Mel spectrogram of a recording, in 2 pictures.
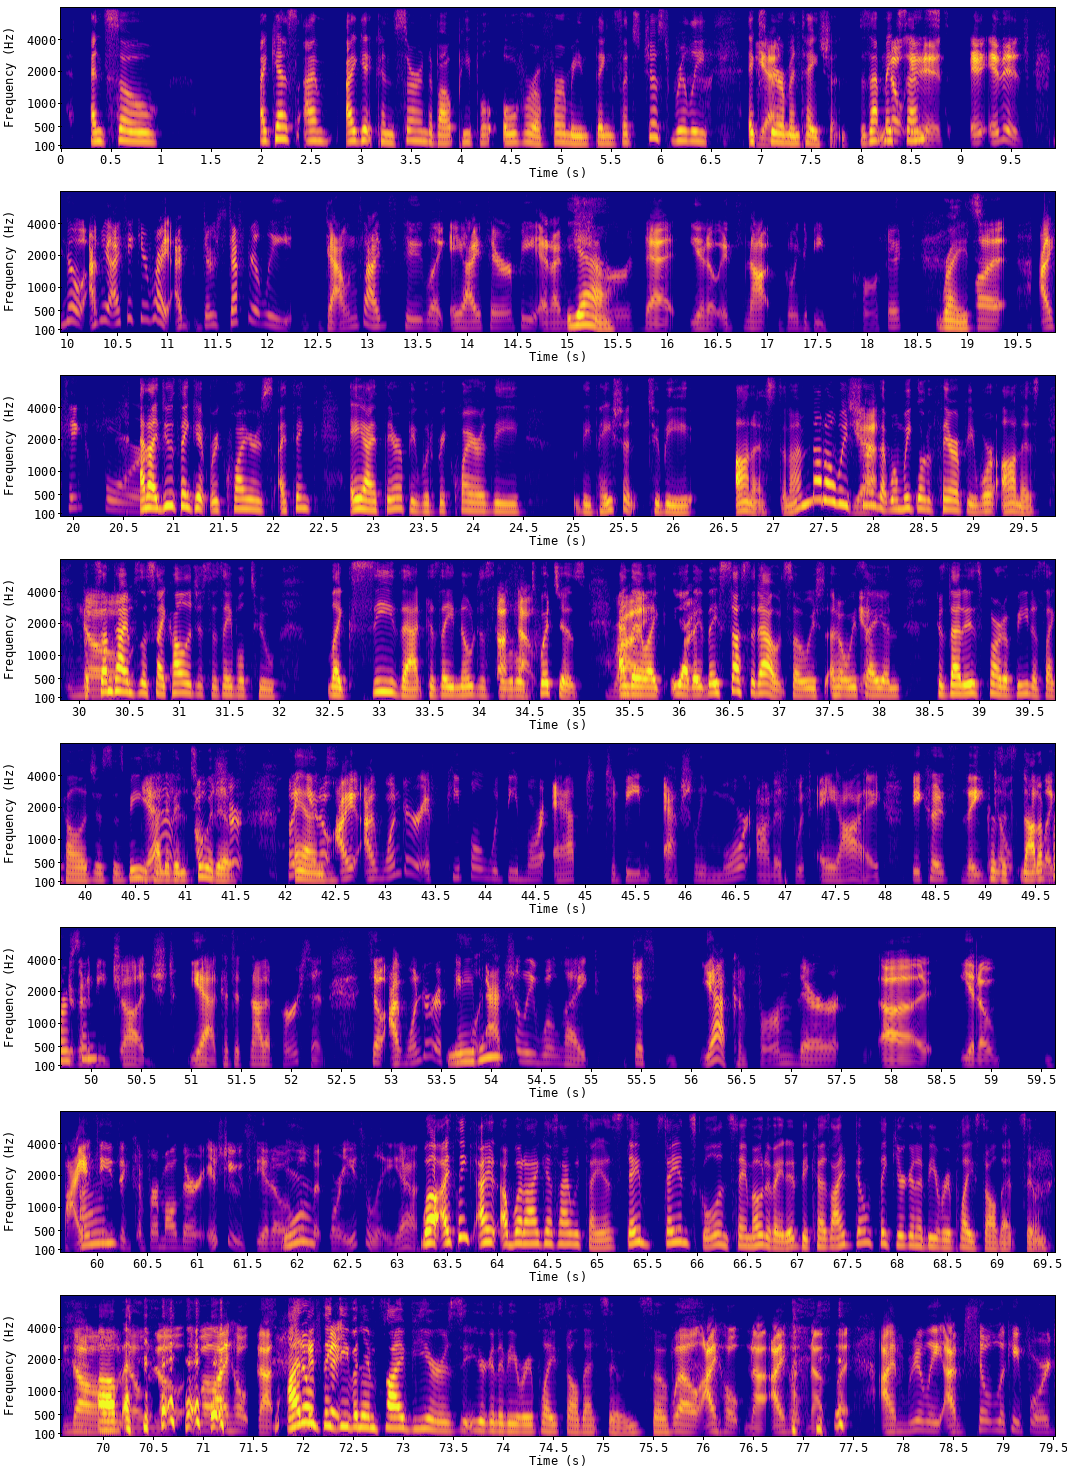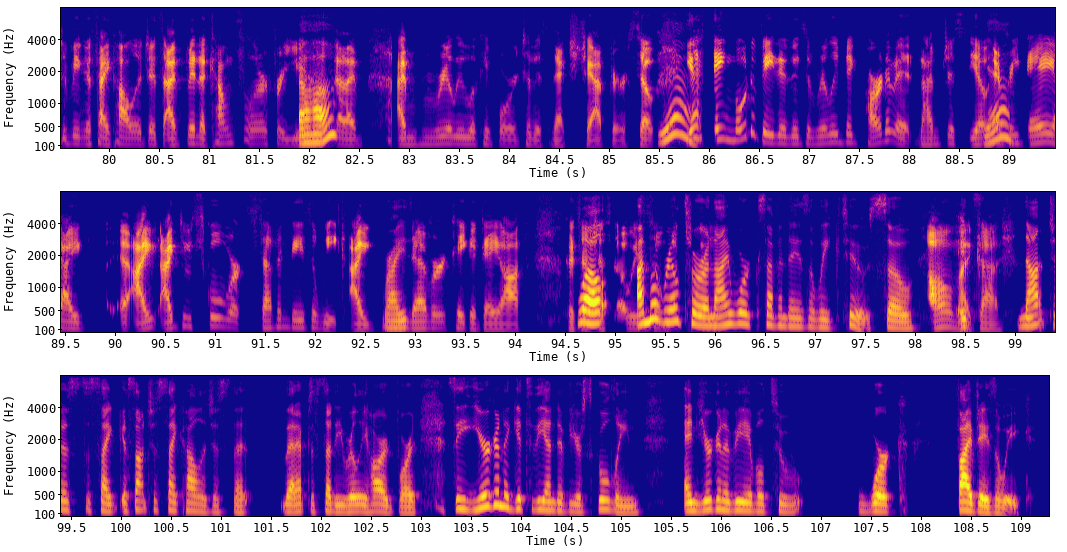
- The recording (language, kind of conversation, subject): English, unstructured, How do you keep yourself motivated to learn and succeed in school?
- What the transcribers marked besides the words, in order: laugh; other background noise; laugh; stressed: "never"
